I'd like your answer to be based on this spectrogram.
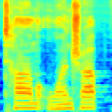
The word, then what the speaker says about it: Tom Wontrop: Tom Wontrop.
